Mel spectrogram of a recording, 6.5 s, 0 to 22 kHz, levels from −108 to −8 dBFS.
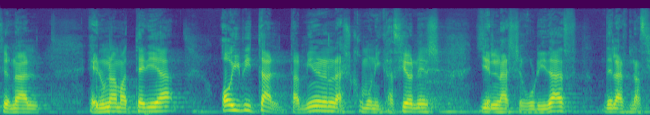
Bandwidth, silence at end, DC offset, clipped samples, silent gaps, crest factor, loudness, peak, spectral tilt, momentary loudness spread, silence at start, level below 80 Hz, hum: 16 kHz; 0 s; under 0.1%; under 0.1%; none; 16 dB; -21 LUFS; -4 dBFS; -5.5 dB/octave; 9 LU; 0 s; -62 dBFS; none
